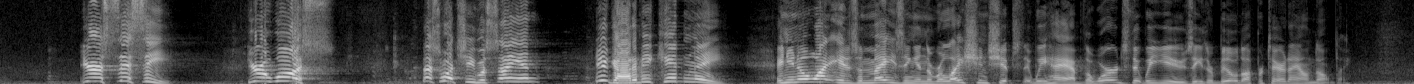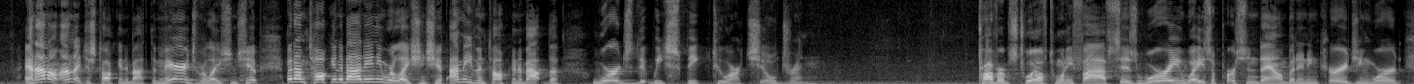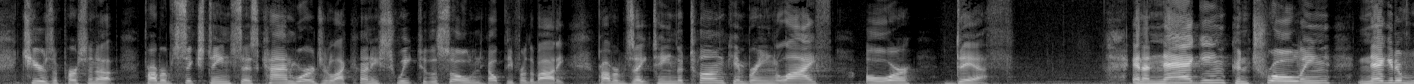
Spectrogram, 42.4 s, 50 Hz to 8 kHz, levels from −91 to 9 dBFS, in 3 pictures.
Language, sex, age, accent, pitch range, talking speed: English, male, 50-69, American, 135-200 Hz, 165 wpm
